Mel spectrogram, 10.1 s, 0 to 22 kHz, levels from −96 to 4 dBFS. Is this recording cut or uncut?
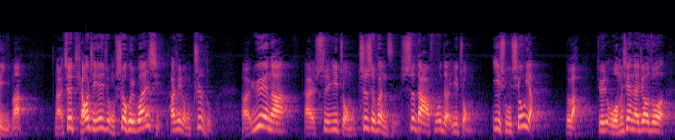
uncut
